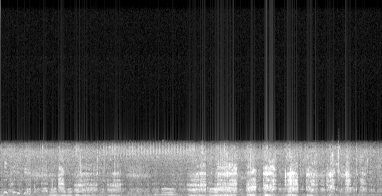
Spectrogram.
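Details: Two dogs, a Golden Retriever and a Rottweiler, growl while playing tug-of-war. Low rumbling growls come in irregular bursts with scuffling and some human voices in the background.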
